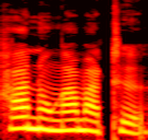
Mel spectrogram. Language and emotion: Bodo, neutral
